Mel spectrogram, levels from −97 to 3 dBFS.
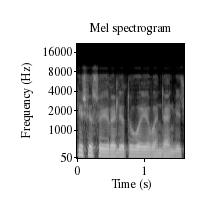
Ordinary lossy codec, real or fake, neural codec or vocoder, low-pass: Opus, 24 kbps; real; none; 7.2 kHz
